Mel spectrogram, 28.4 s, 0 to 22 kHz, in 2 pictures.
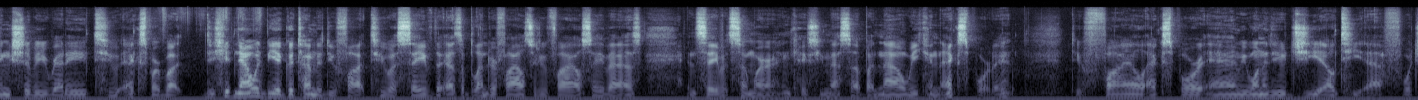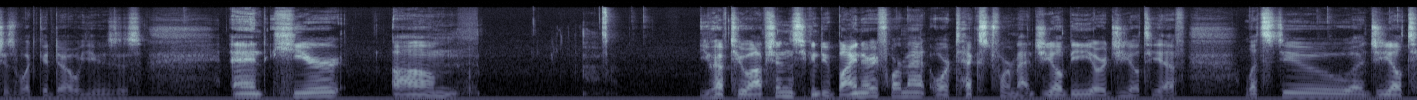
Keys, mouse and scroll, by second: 4.4 click, 13.6 click, 15.3 click, 20.4 click, 23.1 click, 27.3 click, 28.1 click.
